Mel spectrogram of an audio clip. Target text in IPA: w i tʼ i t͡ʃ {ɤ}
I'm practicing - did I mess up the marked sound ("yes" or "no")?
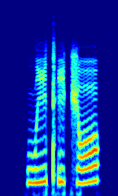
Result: yes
